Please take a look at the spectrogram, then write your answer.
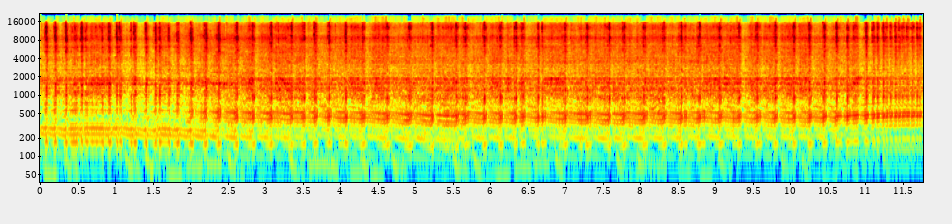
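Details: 1979 Honda Odyssey FL250 two-stroke after full rebuild with newly machined cylinder and DG expansion pipe, running on choke: crisp, rapid popping, firing evenly and revving freely without stumbling; freshly rebuilt engine running strong.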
